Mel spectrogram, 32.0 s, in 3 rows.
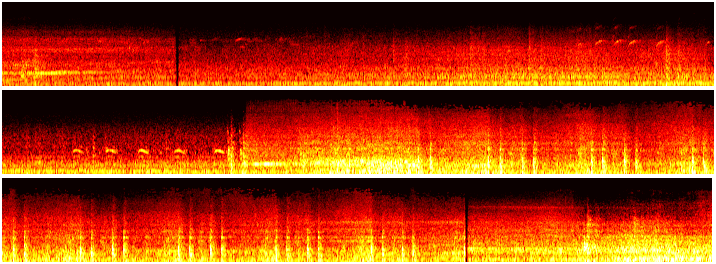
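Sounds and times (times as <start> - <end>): electric train running past: 0.0 - 32.0
wheels clacking over rail joints: 5.7 - 28.4.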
